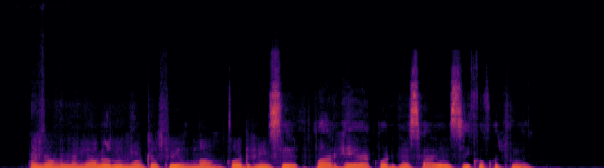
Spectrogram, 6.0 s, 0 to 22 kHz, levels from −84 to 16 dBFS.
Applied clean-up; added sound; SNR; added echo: neural mask model DeepFilterNet 3.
